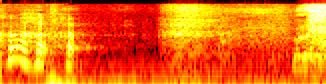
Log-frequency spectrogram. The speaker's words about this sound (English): We're both coughing this morning.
